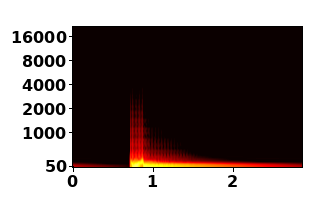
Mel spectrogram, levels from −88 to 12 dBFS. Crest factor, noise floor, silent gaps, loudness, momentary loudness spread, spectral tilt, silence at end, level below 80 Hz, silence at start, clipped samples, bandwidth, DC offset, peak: 16 dB; -77 dBFS; none; -19 LUFS; 22 LU; -16.5 dB/octave; 0.95 s; -20 dBFS; 0.7 s; under 0.1%; 0.7 kHz; under 0.1%; -2 dBFS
